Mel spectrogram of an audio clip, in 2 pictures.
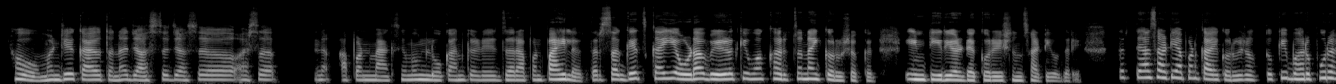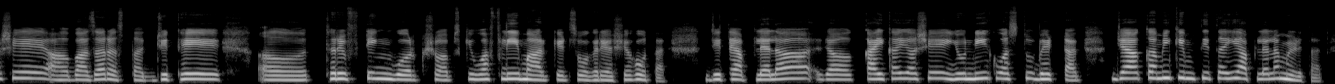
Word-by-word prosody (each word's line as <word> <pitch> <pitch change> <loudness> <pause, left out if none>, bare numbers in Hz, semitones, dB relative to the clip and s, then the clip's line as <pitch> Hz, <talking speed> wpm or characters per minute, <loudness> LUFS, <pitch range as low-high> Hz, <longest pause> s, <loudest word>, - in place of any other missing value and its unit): हो, 245 - +1 0.2
म्हणजे 215 +6 0
काय 215 -2 +1
होतं 210 -2 -4
ना, 210 +2 -3
जास्तीत 200 +2 -4
जास्त 205 0 -7
असं, 215 0 -5 0.5
न 210 - -8
अ, 210 - -11 0.2
आपण 205 +1 -6
मॅक्सिमम 210 +3 -3
लोकांकडे 200 0 -4
जर 205 -1 -1
आपण 200 +1 -4
पाहिलं, 230 -6 +4
तर 210 - -4
सगळेच 235 +5 -1
काही 270 +1 +2
एवढा 245 0 +5
वेळ 240 +1 +6
किंवा 255 -2 -1
खर्च 250 -1 -1
नाही 255 -1 +3
करू 210 -5 -1
शकत, 175 -2 -8 0.3
इंटिरियर 215 -3 +3
डेकोरेशनसाठी 185 -2 -2
वगैरे. 165 0 -12 0.4
तर 315 - -8
त्यासाठी 315 0 +1
आपण 290 -1 -2
काय 235 -3 +2
करू 205 -1 -3
शकतो, 220 +2 -6
की 295 - -1
भरपूर 245 +5 0
असे 290 +3 -4 0.2
अ, 210 -3 -1
बाजार 225 +3 +1
असतात, 205 -3 -4
जिथे 240 +2 +4 0.4
अ, 210 - -6 0.6
थ्रिफ्टिंग 260 0 +2
वर्कशॉप्स 210 -2 -2
किंवा 240 0 +1
फ्ली 255 0 +6
मार्केट्स 205 -1 -1
वगैरे 200 -1 -1
असे 195 +3 -4
होतात, 200 -10 -4 0.5
जिथे 235 +1 +1
आपल्याला 225 +3 +2 0.4
अ, 230 -1 0 0.2
काही-काही 250 +2 +2
असे 280 +2 -2
युनिक 255 +3 +4
वस्तू 260 +1 -2
भेटतात, 240 -5 +1 0.4
ज्या 275 +1 +6
कमी 290 +1 +4
किमतीतही 275 -1 +1
आपल्याला 250 +2 -1
मिळतात. 180 -8 -3
225 Hz, 145 wpm, -23 LUFS, 205-255 Hz, 0.6 s, वेळ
